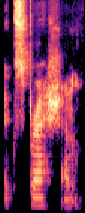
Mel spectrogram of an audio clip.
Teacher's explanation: You can aim for using this I vowel, or you can try to think about going short, long, short, expression. And don't worry so much about what vowel is in the reduced syllables.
